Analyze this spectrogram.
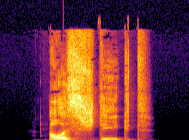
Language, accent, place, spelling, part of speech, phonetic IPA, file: German, Germany, Berlin, ausstiegt, verb, [ˈaʊ̯sˌʃtiːkt], De-ausstiegt.ogg
- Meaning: second-person plural dependent preterite of aussteigen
